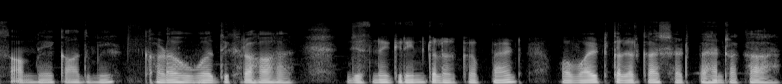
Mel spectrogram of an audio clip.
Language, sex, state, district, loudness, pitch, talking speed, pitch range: Hindi, male, Jharkhand, Ranchi, -20 LUFS, 100 Hz, 170 wpm, 95-100 Hz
